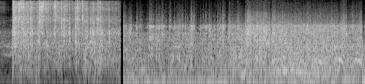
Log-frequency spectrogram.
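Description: Loud rushing noise for about two seconds as a blast of snow spray hits a car's windshield. It cuts off abruptly and gives way to background music that continues at a steady level.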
